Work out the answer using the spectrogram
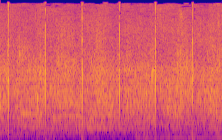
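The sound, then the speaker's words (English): A church audience clapping hands in praise during a morning service, steady applause with sharper accents recurring at a regular beat. “Give Him a good hand clap of praise this morning.”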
